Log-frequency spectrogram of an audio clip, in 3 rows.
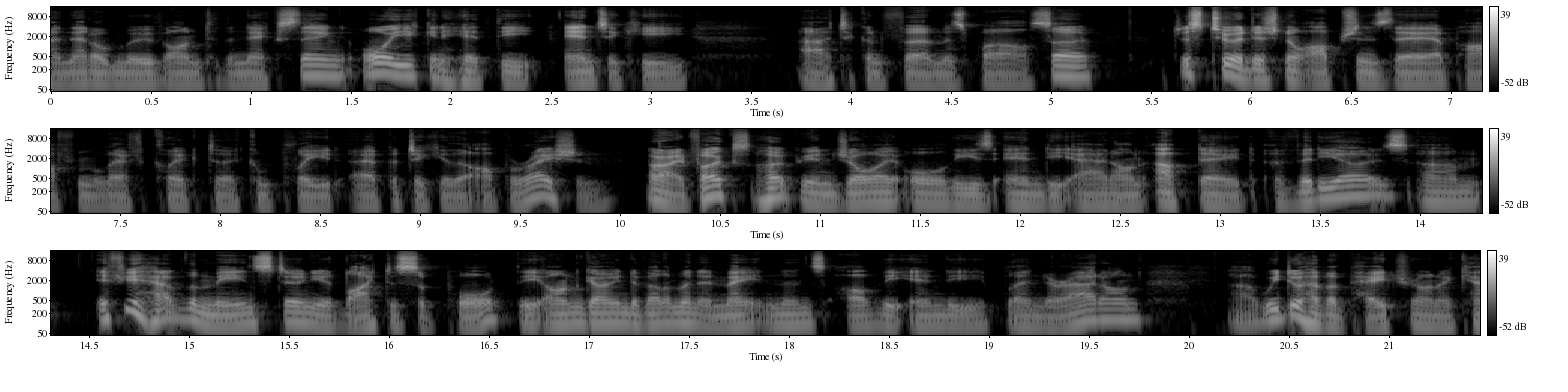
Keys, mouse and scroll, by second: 2.5 Return, 4.4 middle click, 5.7 scroll down 1.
